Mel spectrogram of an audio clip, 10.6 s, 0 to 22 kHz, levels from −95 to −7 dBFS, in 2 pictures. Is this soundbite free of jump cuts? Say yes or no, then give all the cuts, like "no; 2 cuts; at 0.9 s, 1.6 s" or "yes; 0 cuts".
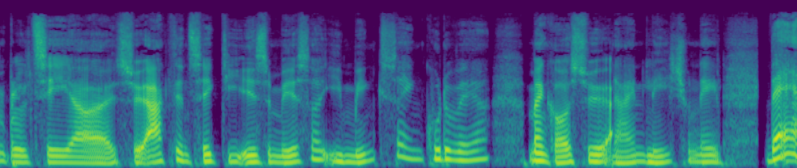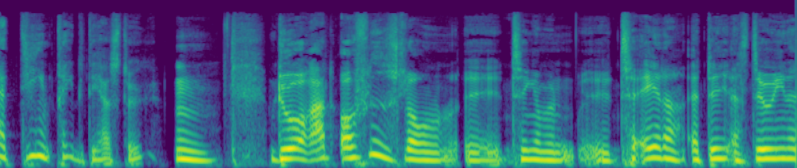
no; 3 cuts; at 4.1 s, 5.1 s, 5.7 s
